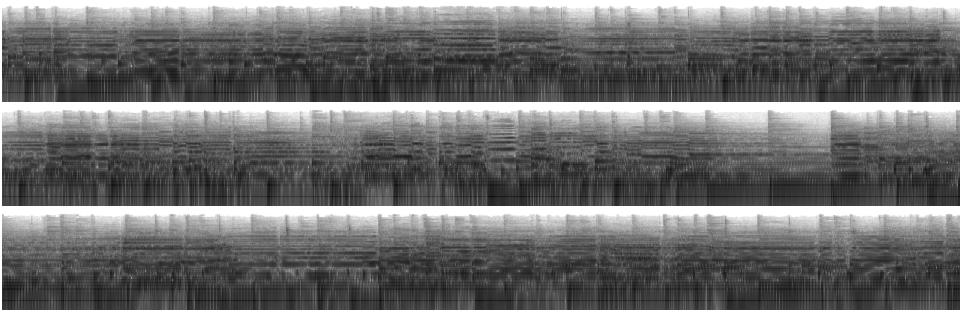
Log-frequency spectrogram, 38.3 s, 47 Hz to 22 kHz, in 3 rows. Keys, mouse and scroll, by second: 3.4 click, 7.1 shift+click, 8.6 ctrl+z, 10.4 click, 13.1 click, 24.7 click, 25.4-30.1 drag, 31.6-34.8 drag, 35.1-38.3 drag.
